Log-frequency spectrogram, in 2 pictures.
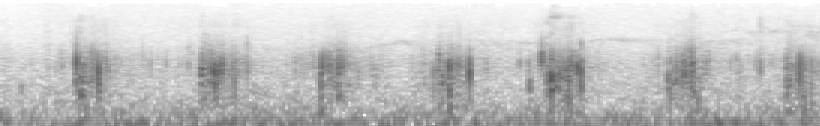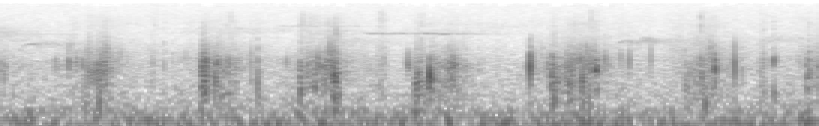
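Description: Footsteps crunch along a forestry road in the woods at a steady walking pace. Many evenly spaced steps, moderately loud, continue throughout with no talking.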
